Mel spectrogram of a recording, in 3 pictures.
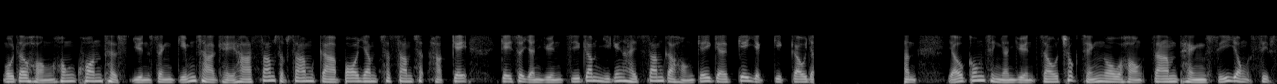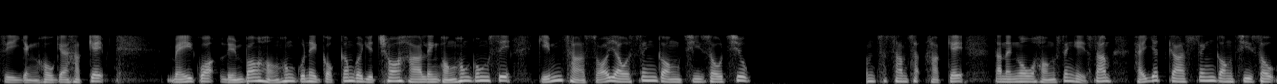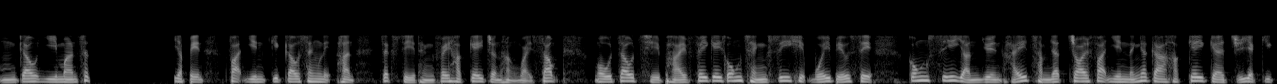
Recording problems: high frequencies cut off; severe; nothing above 4 kHz
audio cutting out; at 8 s for 1 s, at 20 s for 1 s and at 26 s for 1 s

